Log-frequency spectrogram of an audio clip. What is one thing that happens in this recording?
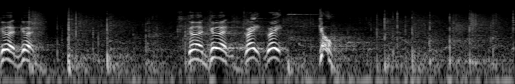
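Basketballs bounce on a wooden floor.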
